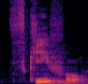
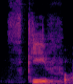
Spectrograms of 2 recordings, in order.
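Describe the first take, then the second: First: Said in the usual way. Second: Whispered repeat. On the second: Shown as a demonstration. Teacher repeating the word for disgust, whispered. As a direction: whisper the word schifo as skifo, softly and unvoiced. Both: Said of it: "ये हो गया disgust".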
